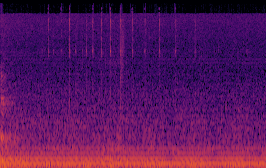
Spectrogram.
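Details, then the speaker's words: A thermostat-controlled heater powered through an isolation transformer, set to its lowest temperature: quick, light clicks over a low steady hum as it switches on and off, staying on longer when turned up; normal thermostat cycling. "there we go uh if i turn this up it should stay on a little longer and there it is"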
